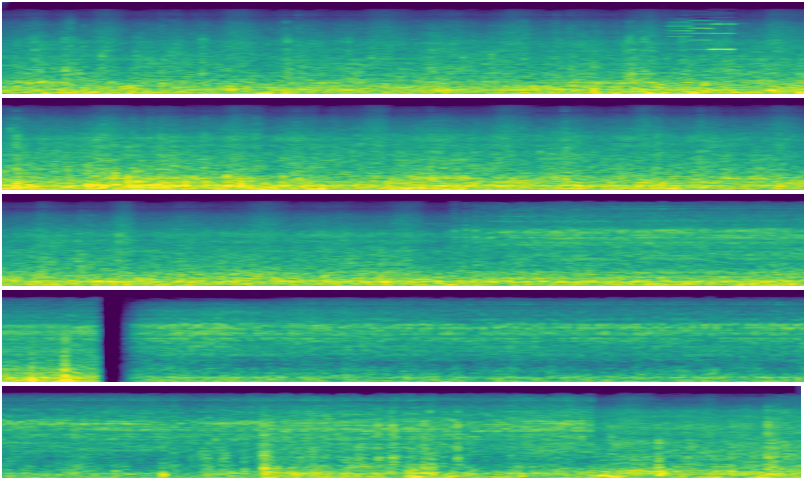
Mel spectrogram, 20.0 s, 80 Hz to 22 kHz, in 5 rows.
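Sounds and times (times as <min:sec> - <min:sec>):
tyres rolling on dirt track: 0:00.0 - 0:20.0.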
